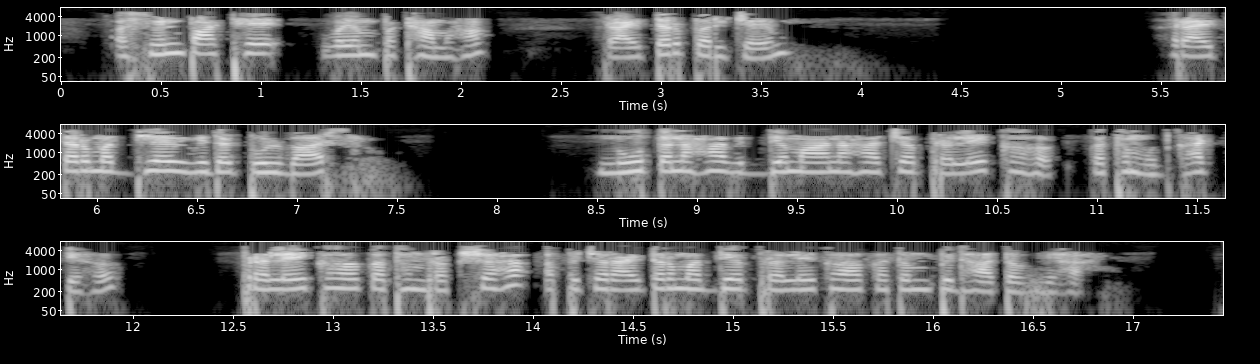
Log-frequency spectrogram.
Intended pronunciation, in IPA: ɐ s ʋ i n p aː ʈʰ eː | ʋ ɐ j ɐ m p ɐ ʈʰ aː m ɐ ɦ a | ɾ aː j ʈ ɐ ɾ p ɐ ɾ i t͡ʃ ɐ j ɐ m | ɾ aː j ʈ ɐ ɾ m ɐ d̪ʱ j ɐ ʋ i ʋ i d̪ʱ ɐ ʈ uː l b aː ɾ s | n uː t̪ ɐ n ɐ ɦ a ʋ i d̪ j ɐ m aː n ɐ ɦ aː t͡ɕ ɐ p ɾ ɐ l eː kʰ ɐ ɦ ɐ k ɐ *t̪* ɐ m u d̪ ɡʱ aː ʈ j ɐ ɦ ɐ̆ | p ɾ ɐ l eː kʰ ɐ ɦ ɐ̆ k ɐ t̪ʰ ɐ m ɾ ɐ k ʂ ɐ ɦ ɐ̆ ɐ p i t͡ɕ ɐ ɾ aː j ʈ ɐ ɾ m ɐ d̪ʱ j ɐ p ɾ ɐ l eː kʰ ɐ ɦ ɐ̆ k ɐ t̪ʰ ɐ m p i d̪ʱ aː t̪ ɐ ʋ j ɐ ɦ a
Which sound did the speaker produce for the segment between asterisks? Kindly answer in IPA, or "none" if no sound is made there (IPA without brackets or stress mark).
t̪ʰ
